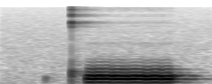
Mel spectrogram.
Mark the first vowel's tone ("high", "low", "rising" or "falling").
high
